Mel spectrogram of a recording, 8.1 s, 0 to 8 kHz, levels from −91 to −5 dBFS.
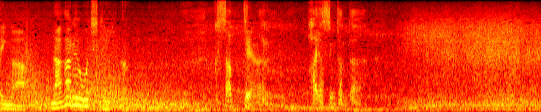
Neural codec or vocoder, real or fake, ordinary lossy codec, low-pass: none; real; none; none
